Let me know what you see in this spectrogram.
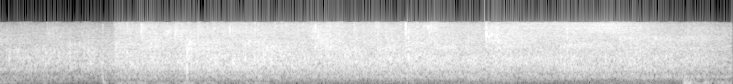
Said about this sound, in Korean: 그럼 단상에 모실 때 뜨거운 박수 부탁드리겠습니다.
